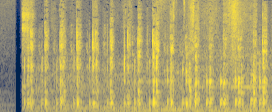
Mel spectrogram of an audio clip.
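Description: A rapid, steady series of short, rough grunts from a warthog, its normal call, fairly loud, pulsing continuously for about three seconds after a brief silence.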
